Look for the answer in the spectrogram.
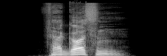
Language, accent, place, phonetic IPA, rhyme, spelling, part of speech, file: German, Germany, Berlin, [fɛɐ̯ˈɡɔsn̩], -ɔsn̩, vergossen, verb, De-vergossen.ogg
- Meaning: past participle of vergießen - shed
